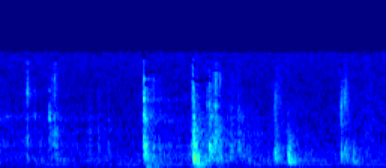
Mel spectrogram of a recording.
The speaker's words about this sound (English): The door, Inspector. I heard it, Sergeant.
